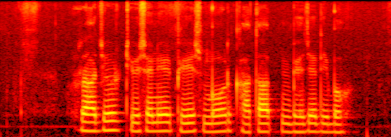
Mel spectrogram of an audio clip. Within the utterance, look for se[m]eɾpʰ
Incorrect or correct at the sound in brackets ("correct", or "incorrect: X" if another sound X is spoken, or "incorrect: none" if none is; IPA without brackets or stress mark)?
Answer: incorrect: n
